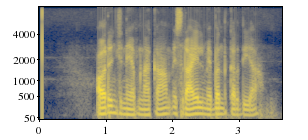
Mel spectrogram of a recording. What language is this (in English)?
Urdu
